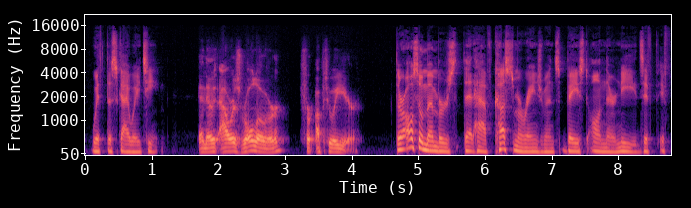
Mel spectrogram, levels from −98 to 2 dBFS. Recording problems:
none

